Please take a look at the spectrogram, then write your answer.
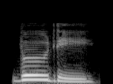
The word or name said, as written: buddhi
